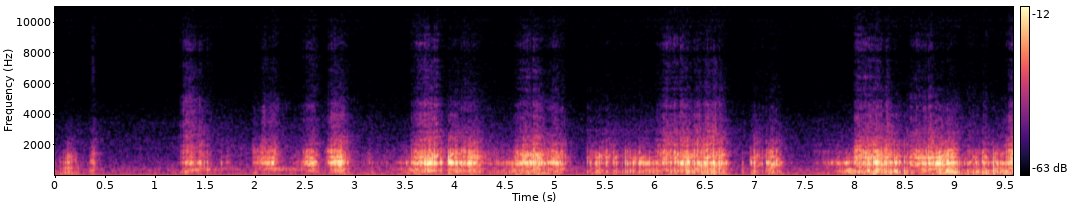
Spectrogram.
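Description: Long silver nails scratch aggressively with both hands across the fabric of a large pink patterned fabric-covered storage box or ottoman. Bursts of rough, rasping scratching swell and fade in uneven strokes with brief quiet gaps, centered in a mid-range around 850 Hz.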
